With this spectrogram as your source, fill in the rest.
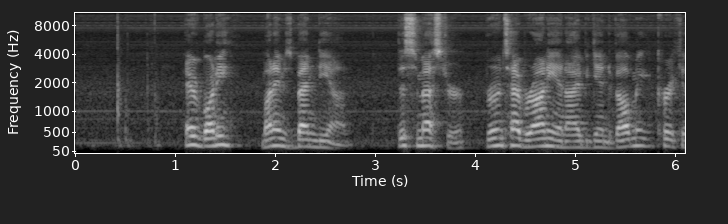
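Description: A young man speaks calmly and close up, as if through a computer microphone.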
